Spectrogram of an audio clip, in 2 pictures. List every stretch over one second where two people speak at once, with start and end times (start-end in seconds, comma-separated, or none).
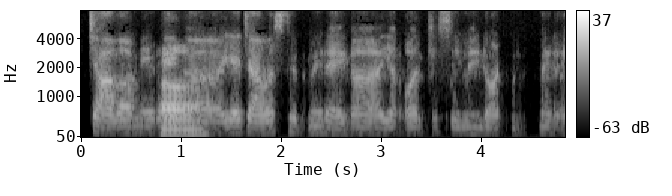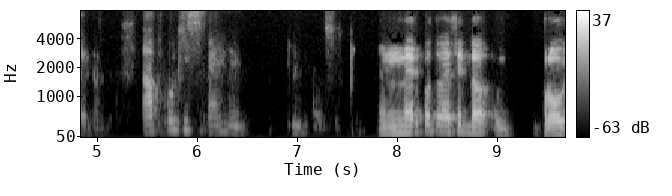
none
